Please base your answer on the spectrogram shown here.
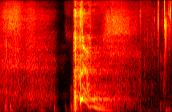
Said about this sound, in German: so, das war jetzt hoffentlich der letzte Huster für heute.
